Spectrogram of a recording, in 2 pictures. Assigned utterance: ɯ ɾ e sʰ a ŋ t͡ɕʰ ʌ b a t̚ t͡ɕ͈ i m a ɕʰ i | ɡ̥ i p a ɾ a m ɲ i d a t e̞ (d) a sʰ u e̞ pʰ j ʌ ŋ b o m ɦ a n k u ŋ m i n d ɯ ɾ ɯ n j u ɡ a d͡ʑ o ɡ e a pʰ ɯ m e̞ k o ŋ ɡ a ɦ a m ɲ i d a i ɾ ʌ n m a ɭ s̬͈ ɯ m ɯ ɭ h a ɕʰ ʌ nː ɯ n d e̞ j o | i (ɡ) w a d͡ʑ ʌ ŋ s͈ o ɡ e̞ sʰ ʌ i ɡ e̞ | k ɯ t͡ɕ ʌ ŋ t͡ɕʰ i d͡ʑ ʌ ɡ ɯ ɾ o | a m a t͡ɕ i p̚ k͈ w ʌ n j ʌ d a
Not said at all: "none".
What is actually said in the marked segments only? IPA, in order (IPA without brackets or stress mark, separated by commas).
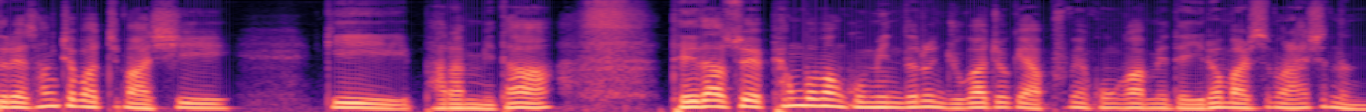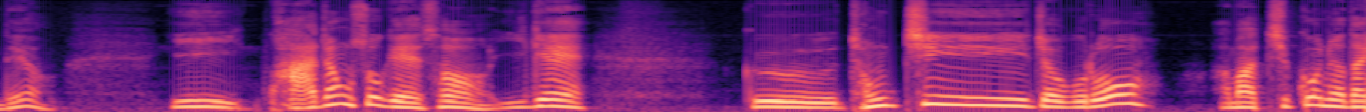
d, k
